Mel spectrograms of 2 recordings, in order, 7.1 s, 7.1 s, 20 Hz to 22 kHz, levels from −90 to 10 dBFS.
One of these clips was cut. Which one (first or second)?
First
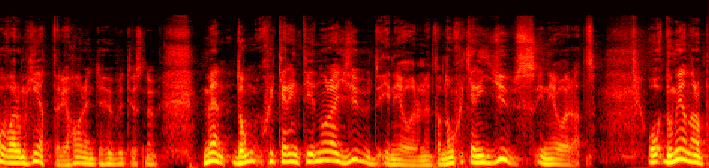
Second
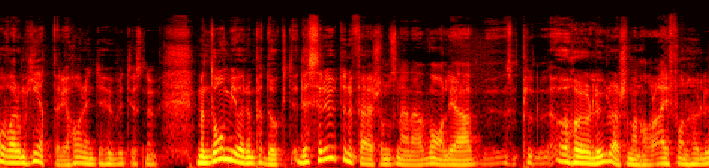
first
